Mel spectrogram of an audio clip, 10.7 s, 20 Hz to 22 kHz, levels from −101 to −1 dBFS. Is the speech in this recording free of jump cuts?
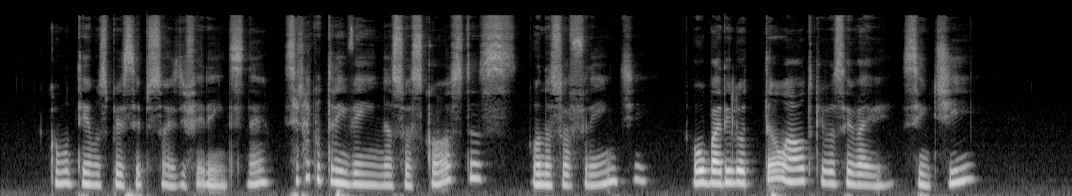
no; 2 cuts; at 2.8 s, 5.2 s

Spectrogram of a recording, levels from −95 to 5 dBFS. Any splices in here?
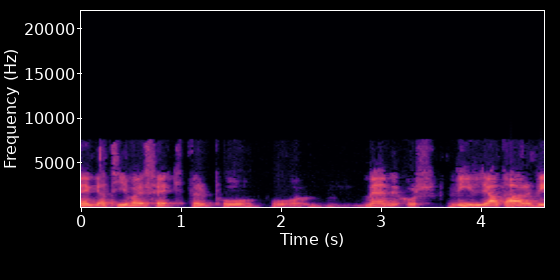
yes; 1 cut; at 3.6 s

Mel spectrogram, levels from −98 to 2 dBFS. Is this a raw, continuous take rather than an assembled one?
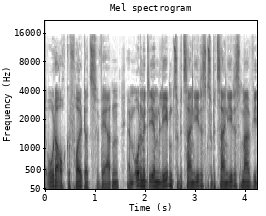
no; 3 cuts; at 1.6 s, 1.9 s, 3.2 s

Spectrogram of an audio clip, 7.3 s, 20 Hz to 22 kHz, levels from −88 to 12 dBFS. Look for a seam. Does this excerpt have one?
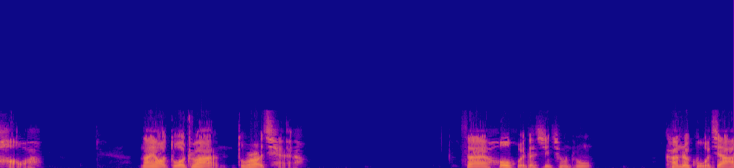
no; 0 cuts

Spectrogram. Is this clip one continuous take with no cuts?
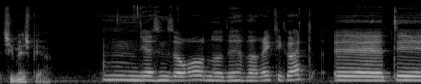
yes; 0 cuts

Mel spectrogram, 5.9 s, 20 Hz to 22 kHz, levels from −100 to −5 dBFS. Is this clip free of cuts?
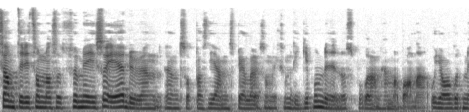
yes; 0 cuts

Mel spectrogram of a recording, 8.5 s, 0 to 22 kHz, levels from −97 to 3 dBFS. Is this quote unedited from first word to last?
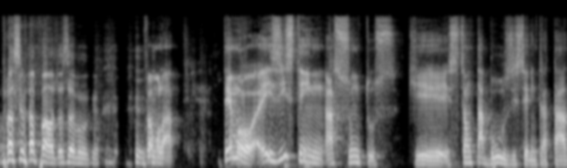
yes; 0 cuts

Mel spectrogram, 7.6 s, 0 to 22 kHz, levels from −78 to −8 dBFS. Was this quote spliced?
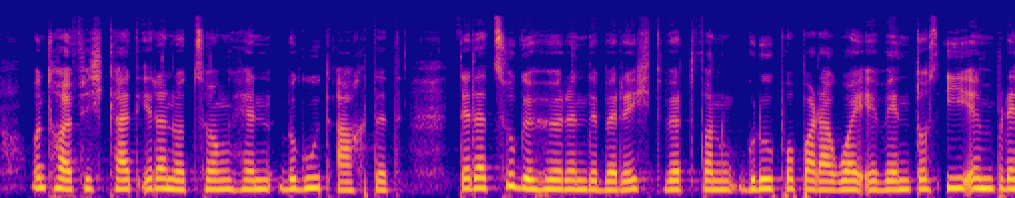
no; 0 cuts

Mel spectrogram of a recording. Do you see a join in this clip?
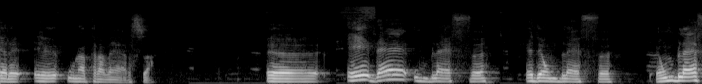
yes; 2 cuts; at 3.4 s, 5.0 s

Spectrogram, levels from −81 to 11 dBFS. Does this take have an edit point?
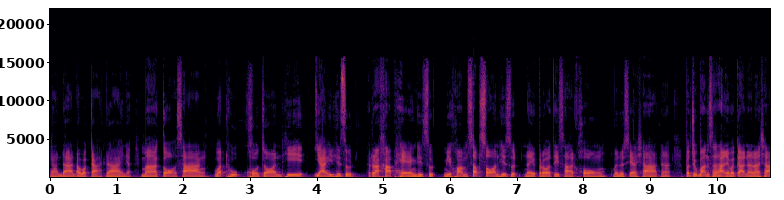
yes; 2 cuts; at 1.3 s, 2.4 s

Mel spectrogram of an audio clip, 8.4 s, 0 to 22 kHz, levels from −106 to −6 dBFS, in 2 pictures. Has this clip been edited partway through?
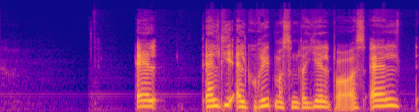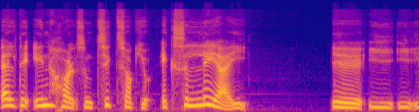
no; 0 cuts

